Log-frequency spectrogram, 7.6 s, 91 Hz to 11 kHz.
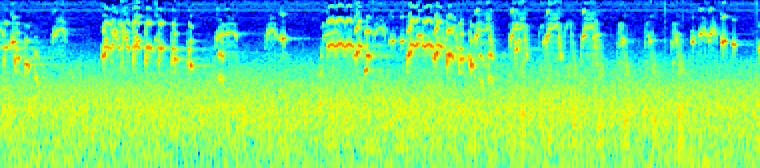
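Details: Female eagle and a strange eagle call near the nest in Decorah, Iowa, morning of 4 February 2019, after the male arrives with a mammal. Stammering high chirps and squeals in several bursts, then quieter scattered notes.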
